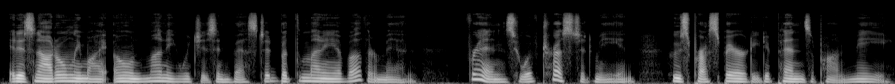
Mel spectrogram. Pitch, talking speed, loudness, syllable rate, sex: 130 Hz, 175 wpm, -20 LUFS, 5.0 syllables/s, female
